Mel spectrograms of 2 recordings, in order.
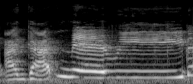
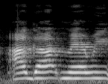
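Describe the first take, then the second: First: Long drawn-out squeal on MARRIED; excited announcement. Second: Said in the usual way. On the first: Real, not acted. Host telling listeners her big news, excited and drawn out.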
